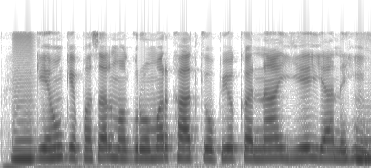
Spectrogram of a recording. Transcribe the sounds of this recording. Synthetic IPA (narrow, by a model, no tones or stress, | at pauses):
ɡeːɦõkepʰəsəlmẽɡɾoːməɾkʰaːt̪keʊpjoːɡ̚kəɾnajejanɐɦĩ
